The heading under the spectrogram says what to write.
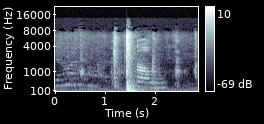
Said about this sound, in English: can you close the door, please? Our studio room door.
